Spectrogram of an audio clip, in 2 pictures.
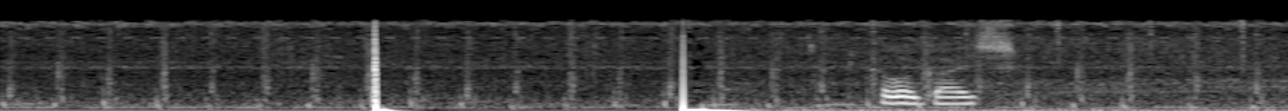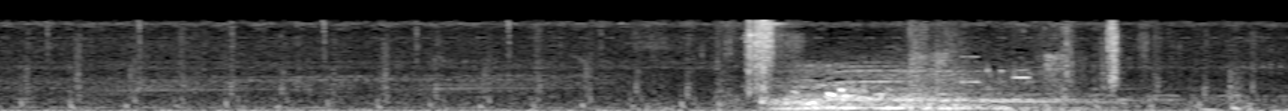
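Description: Footsteps run quickly over grass.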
